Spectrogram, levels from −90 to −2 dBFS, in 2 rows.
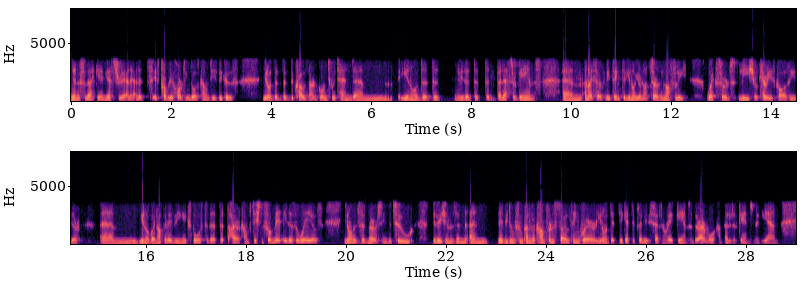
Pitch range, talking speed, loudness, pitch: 90-100 Hz, 235 wpm, -31 LUFS, 95 Hz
